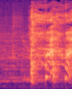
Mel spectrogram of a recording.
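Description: A person who has been sick coughs three times in quick succession, loud and close to the microphone, each cough a sharp harsh burst after a quiet start.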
